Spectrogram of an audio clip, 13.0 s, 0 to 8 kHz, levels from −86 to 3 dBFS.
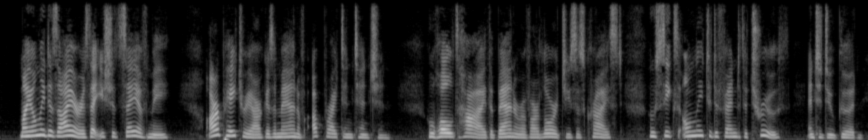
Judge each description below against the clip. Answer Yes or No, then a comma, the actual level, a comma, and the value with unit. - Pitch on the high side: Yes, high, 195 Hz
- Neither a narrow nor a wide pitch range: Yes, average, 4.9 semitones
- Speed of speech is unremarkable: Yes, average, 180 wpm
